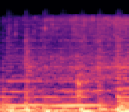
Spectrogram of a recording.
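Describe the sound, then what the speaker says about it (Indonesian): Skewered cilok dumplings deep-frying in hot oil, a steady dense sizzle and crackle heard close up with no voices. "Tuh kan ya, digoreng"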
